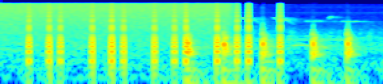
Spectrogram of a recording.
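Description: A television hisses with static.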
